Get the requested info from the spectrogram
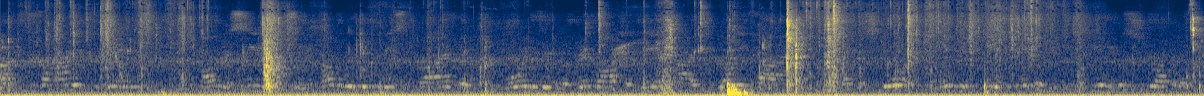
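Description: Small cardboard trading-card boxes being handled and opened: a few short sharp taps and tears, about five, spread through the middle, over a steady low hum and faint background talk.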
